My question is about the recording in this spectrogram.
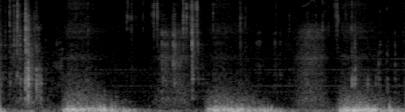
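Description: Quiet clicking and crackling of brittle, charred electrical tape being picked and scraped off an old soldered knob-and-tube wire splice, with three dull low thumps of handling noise about two seconds apart.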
